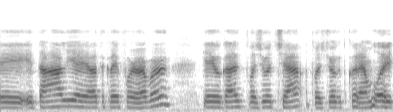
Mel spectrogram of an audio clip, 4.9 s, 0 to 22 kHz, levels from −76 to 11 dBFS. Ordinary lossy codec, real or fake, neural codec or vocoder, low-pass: AAC, 32 kbps; real; none; 7.2 kHz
